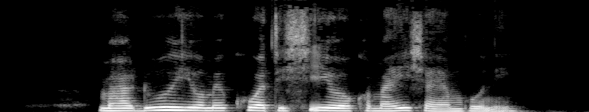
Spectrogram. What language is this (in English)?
Swahili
